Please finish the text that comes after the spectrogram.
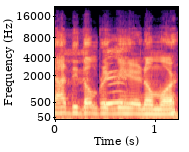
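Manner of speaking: put-on dog voice with a Filipino accent. Voicing the high dog talking to its owner: Filipino accent. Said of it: "you bring out the accent like nothing".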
